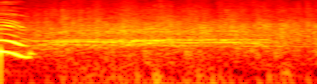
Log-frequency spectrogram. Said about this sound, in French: Applaudissez-vous s'il vous plaît.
